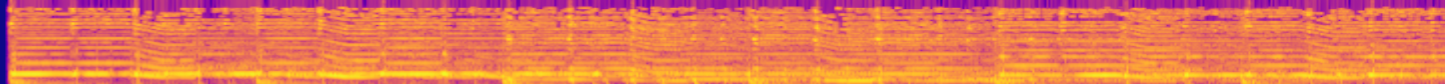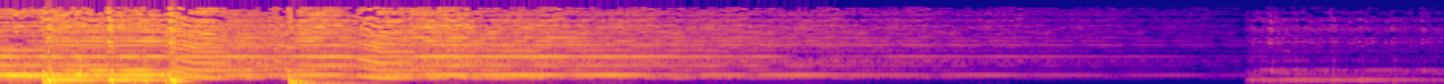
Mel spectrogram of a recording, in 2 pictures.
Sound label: instrumental, ringtone; krishna hare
